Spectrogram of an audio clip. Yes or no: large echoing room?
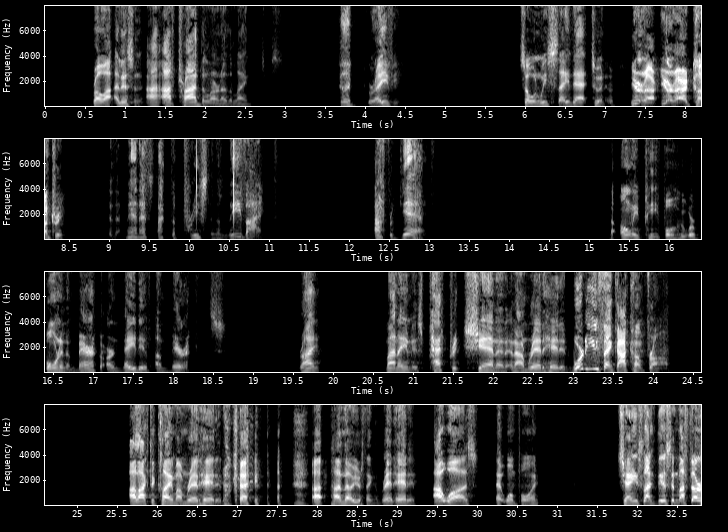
yes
